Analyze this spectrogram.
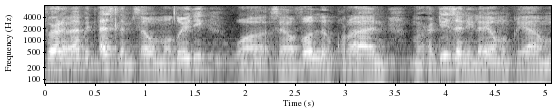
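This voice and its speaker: Recorded with audible room echo and noticeable background noise, a man speaks in an Egyptian accent. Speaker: religious YouTuber. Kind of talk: casual religious explainer. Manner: fast; casual with many filler sounds.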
